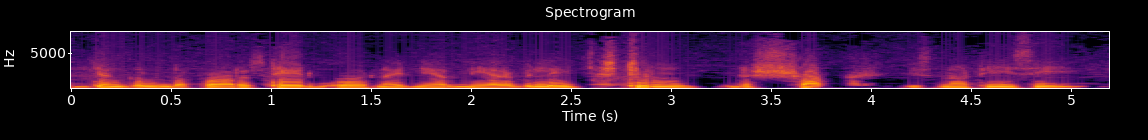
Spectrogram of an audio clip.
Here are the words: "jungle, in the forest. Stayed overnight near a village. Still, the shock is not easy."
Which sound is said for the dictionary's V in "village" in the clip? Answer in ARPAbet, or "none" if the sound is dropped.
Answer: V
